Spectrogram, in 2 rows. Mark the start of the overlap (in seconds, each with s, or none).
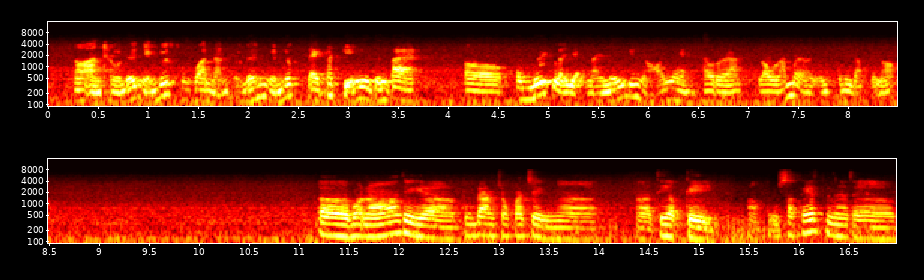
none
